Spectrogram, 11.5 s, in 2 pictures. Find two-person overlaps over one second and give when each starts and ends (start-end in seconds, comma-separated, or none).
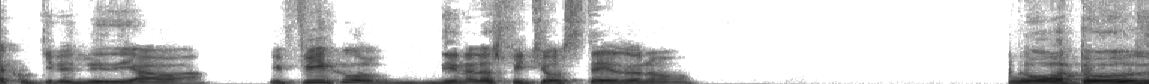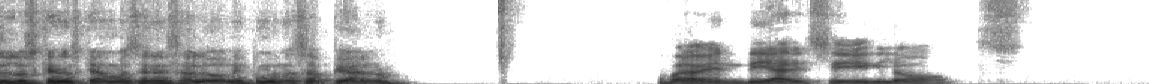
none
